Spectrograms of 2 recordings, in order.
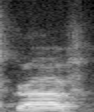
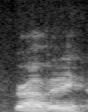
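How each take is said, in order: First: "grave" as one syllable, "grahv". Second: "grave" as two syllables, "GRAH-vay". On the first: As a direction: end "grave" on the v sound. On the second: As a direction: add an "ay" after the v in "grave". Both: Shown as a demonstration. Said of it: "however you wanna say that".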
